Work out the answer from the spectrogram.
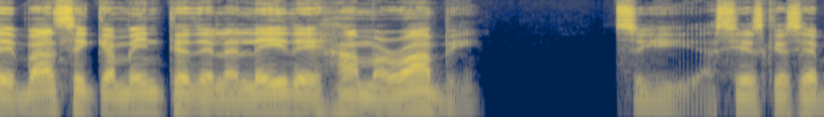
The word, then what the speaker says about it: Hammurabi: Dios estaba basada básicamente de la ley de Hammurabi. Sí, así es que se pronuncia.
